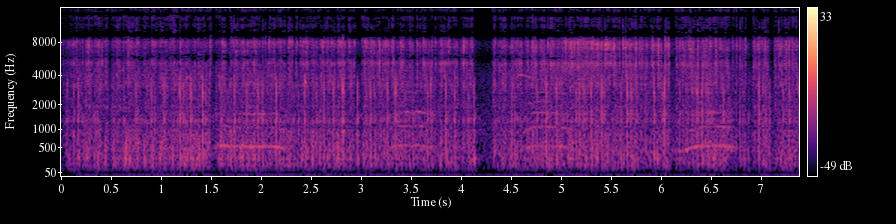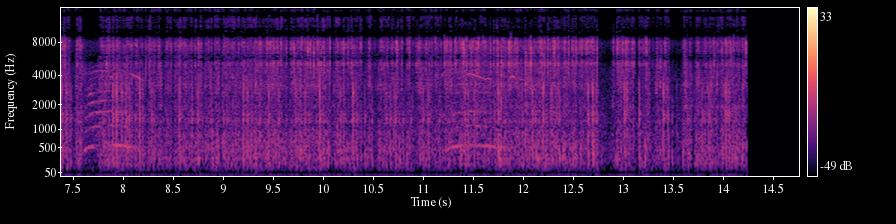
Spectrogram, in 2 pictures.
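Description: Fermenter airlock bubbling over a steady hiss: short, soft pitched blips come every second or two, irregularly, as gas escapes from the freshly pitched fermenter.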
